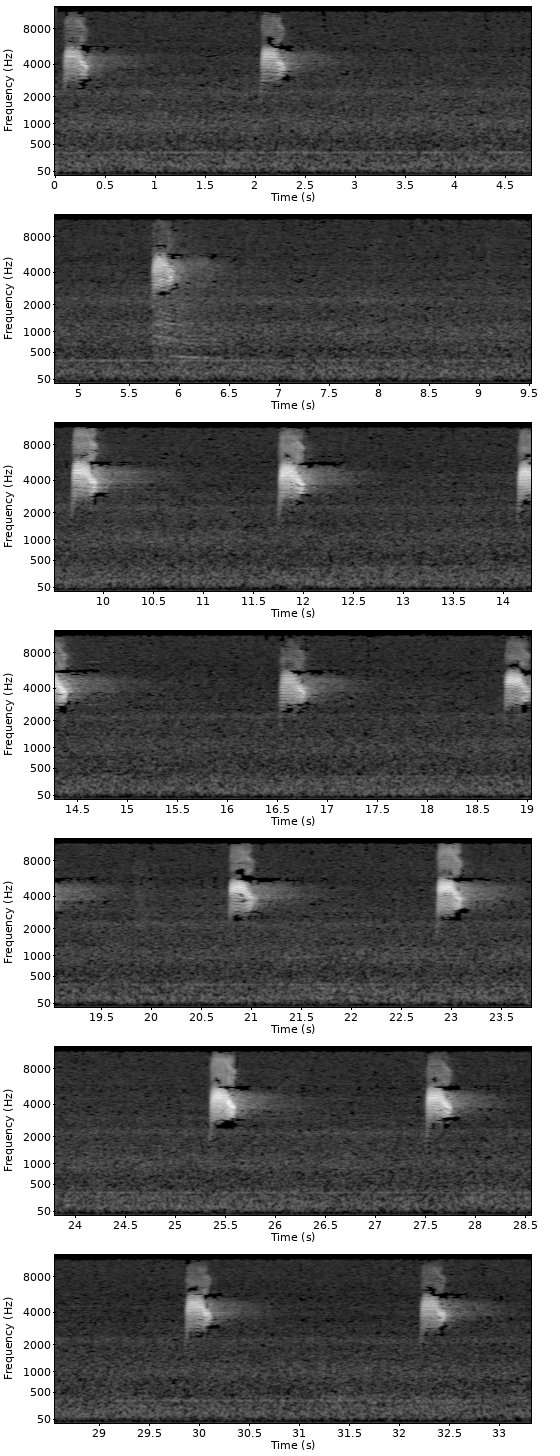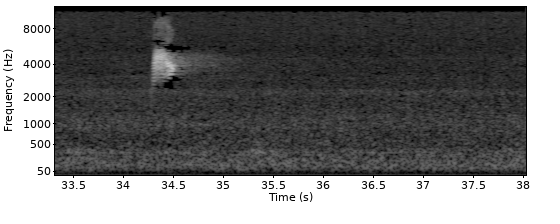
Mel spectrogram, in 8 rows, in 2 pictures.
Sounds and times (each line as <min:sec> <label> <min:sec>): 0:00.0 bird calls 0:00.6
0:02.0 bird calls 0:02.8
0:05.6 bird calls 0:06.6
0:09.7 bird calls 0:10.5
0:11.8 bird calls 0:12.4
0:14.1 bird calls 0:14.9
0:16.5 bird calls 0:17.2
0:18.8 bird calls 0:19.4
0:20.8 bird calls 0:21.5
0:22.8 bird calls 0:23.5
0:25.3 bird calls 0:26.0
0:27.5 bird calls 0:28.1
0:29.8 bird calls 0:30.6
0:32.2 bird calls 0:32.9
0:34.3 bird calls 0:35.0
